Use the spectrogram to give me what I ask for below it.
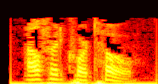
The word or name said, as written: cortot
